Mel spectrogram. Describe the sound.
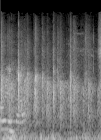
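An audience at a comedy show applauding a comedian, with a steady patter of many overlapping claps filling the short stretch, mixed with some low background voices.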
